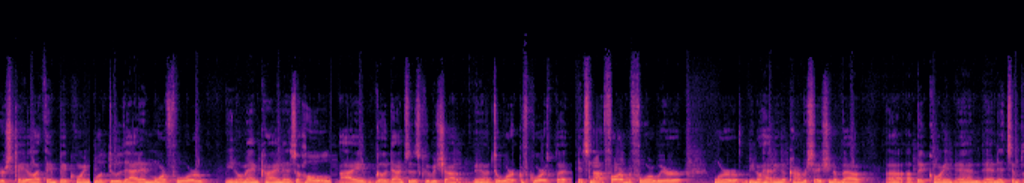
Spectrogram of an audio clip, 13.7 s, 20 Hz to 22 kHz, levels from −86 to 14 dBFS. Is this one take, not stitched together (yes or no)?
no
